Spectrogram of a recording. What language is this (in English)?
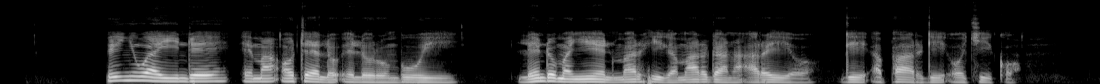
Luo (Kenya and Tanzania)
